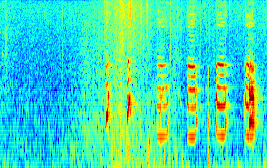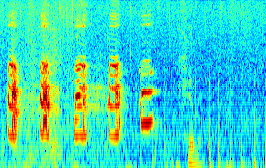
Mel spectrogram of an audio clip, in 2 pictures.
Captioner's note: turkey calling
